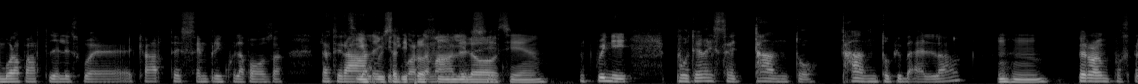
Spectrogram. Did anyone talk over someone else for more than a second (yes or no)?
yes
